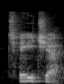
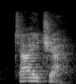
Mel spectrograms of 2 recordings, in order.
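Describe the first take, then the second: First: Said in the usual way. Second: Teacher said as taicher. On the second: Shown as a demonstration. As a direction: broaden the vowel in Teacher. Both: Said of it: "start with a few words".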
